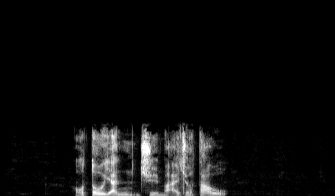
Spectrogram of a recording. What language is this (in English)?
Cantonese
